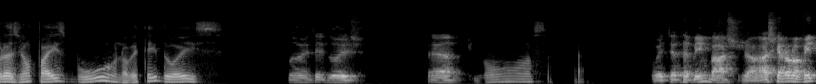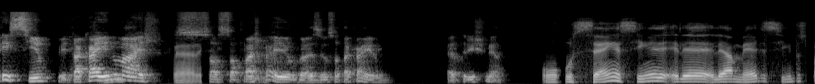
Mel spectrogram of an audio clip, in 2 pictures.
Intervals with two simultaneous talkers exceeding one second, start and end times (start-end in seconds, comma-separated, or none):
8.8-11.2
